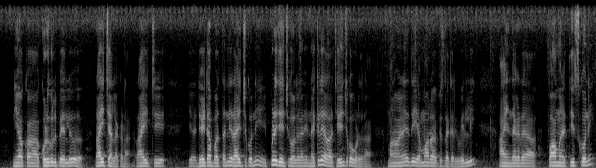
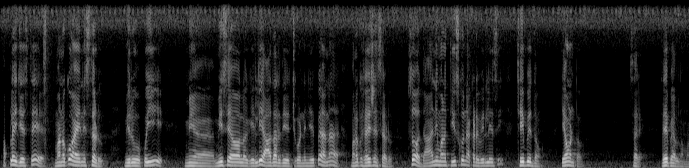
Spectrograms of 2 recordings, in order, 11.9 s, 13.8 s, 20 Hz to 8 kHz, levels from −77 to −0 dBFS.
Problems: constant background noise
